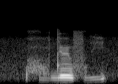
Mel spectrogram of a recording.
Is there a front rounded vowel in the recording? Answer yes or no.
yes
